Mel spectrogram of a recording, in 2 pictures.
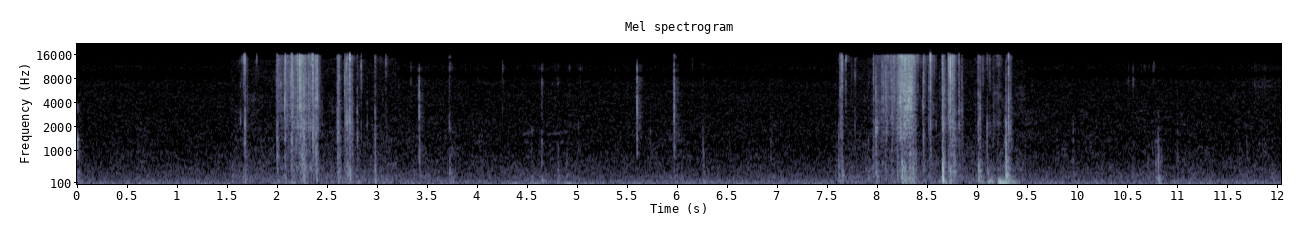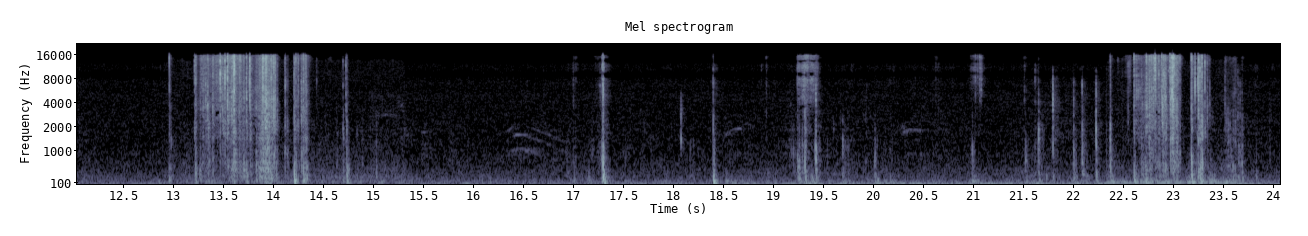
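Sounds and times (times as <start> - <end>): plastic film crinkling: 2.0 - 3.0, 8.0 - 9.3, 13.2 - 14.4, 22.5 - 23.7.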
